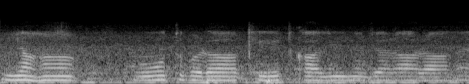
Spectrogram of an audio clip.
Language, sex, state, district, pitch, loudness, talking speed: Hindi, female, Haryana, Jhajjar, 95 Hz, -18 LUFS, 115 wpm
